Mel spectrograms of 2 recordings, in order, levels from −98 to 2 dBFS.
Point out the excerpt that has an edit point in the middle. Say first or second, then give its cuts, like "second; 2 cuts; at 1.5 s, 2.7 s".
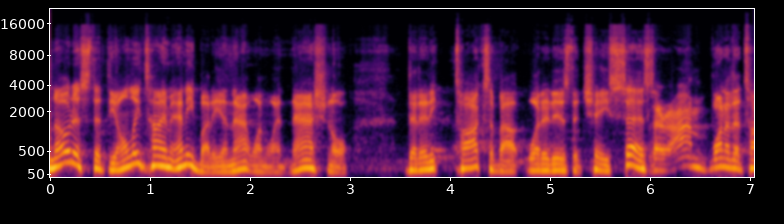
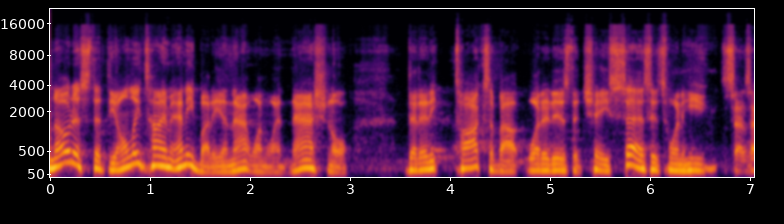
first; 1 cut; at 6.0 s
